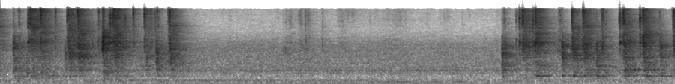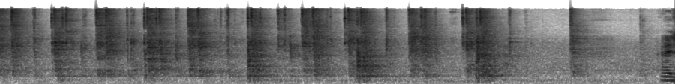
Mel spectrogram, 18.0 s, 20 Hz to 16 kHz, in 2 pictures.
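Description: Heavy-duty ratchet strap being cranked to compress the front coil spring of a 1964 Impala, its ratchet clacking in quick runs of clicks. It clicks for about two seconds, pauses for about four, then clicks on for about ten seconds more.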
